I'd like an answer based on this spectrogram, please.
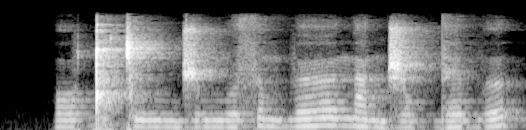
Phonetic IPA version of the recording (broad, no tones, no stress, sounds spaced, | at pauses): ɔ ɡ͡ǃ ʊ ǀ uː n d͡ʒ ɵ ŋ ʊ s ə m b œː n a n d͡ʒ ɔ b d ɛ b ə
